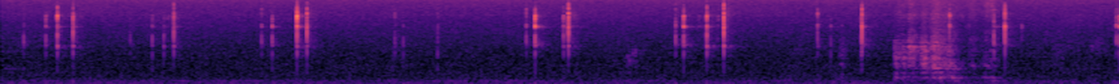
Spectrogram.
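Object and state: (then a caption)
Bamboo jar lid. A palm-sized, solid, round light bamboo jar lid is tapped and scratched with long acrylic nails. Sharp, bright clicks scatter across the clip over a low steady hum, with a brief louder scratching rush near the end.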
